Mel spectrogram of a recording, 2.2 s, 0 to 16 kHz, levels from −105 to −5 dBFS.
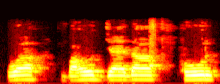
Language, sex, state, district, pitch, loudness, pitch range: Hindi, male, Bihar, Supaul, 145 Hz, -14 LUFS, 140-150 Hz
